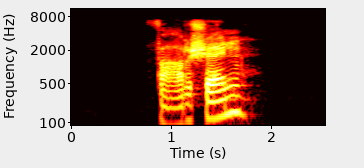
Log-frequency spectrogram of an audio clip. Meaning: ticket (pass for transportation)
- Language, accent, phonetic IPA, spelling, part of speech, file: German, Austria, [ˈfaːʃaɪn], Fahrschein, noun, De-at-Fahrschein.ogg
